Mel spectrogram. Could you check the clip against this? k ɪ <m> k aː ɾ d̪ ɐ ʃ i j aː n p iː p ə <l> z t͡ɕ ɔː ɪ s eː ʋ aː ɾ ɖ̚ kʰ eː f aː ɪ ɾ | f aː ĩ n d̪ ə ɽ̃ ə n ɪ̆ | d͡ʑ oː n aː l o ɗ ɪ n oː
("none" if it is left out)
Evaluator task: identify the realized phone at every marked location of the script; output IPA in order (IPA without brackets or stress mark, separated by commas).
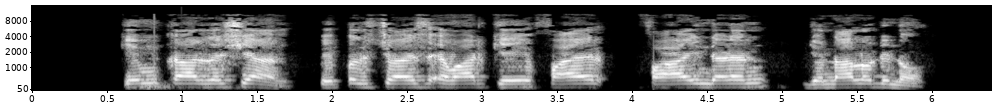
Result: m, l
